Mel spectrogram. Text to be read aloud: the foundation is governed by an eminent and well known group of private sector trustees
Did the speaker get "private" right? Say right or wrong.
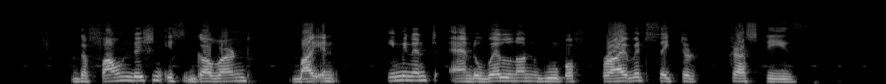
right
